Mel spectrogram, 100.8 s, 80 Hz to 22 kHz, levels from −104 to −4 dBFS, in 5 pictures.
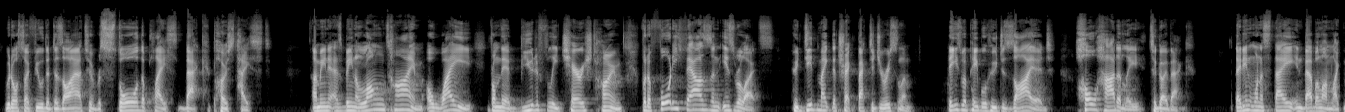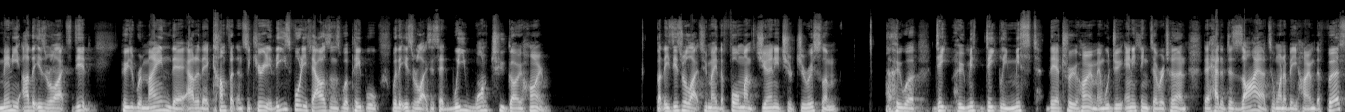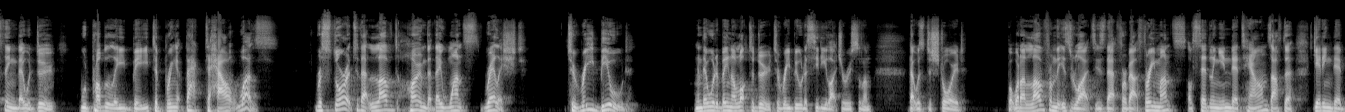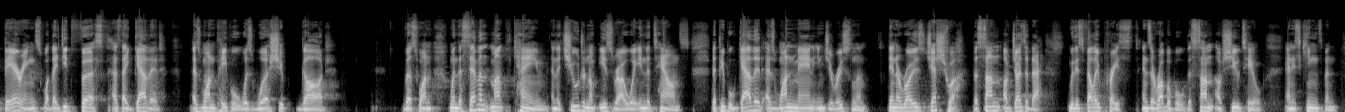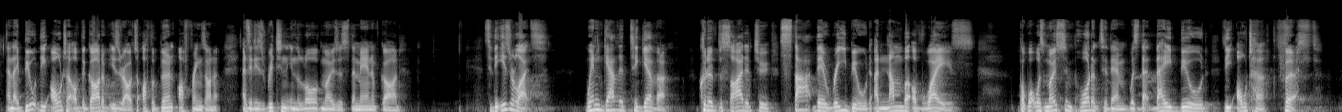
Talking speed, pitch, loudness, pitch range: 180 wpm, 125 Hz, -28 LUFS, 110-140 Hz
